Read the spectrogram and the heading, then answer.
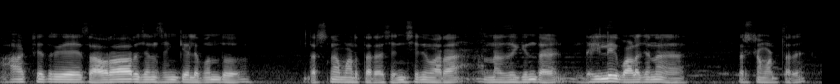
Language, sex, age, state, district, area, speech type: Kannada, male, 45-60, Karnataka, Davanagere, urban, spontaneous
